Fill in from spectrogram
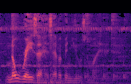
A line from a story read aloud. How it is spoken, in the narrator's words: he said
